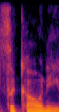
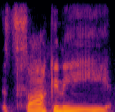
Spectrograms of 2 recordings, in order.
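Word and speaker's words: Saucony: like A6 before or s we used to pronounce it Sone which is wrong but uh sakon um new New Balance was always a East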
